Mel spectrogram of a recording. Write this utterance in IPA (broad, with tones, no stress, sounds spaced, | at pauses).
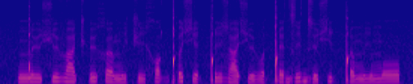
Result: ŋ͡ǃ yː˨ ɕ y˧ v aː˨ t͡ʃʼ y˧ x œː˨ m i˨ t͡ʃ i˨ x ɔ˧ ǃʼ ə˦ ɕ e˨ ǃ i˧ ɮ a˨ ɕ y˨ β ə˨ ǃ e˧ d͡z i˦ d͡z y˨ ɕ i˦ ǃ ə˧ m i˧ m o˦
